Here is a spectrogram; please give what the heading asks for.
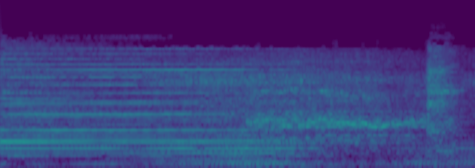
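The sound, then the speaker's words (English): A car driving fast up a steep, winding mountain road: a loud, continuous droning engine roar with dense, steady harmonics, holding level throughout, with a brief surge near the end. “We were driving too fast, but I knew that if I slowed down at all, I would begin to tremble.”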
